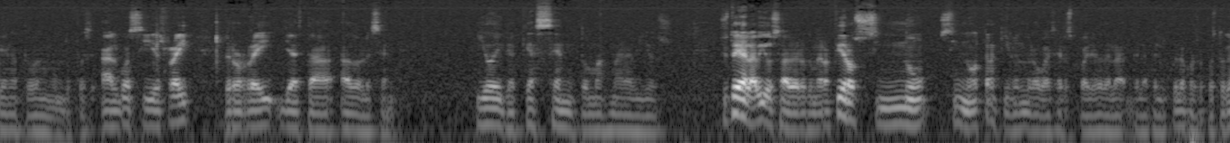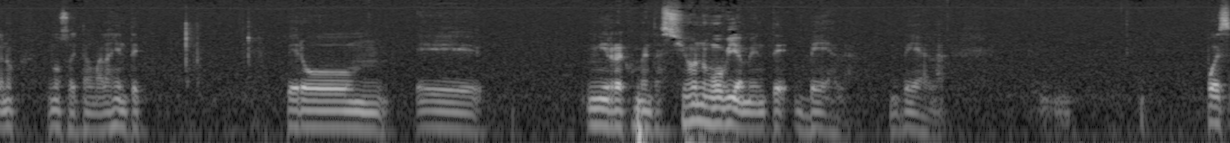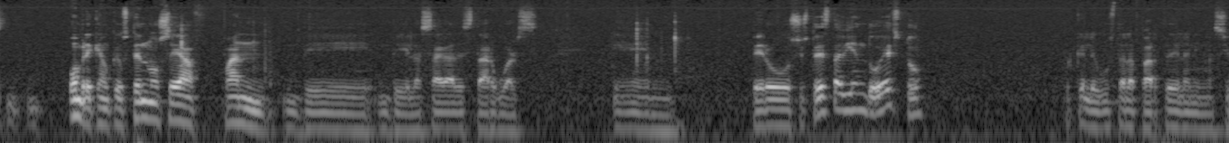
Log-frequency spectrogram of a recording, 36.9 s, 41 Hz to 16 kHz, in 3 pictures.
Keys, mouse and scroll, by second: 2.1 a, 3.1-4.2 drag, 3.1 b, 14.7 a, 16.0 click, 27.7 ctrl+r, 28.1 ctrl+click, 30.7 click, 31.5 a, 32.3 click, 34.4-36.7 drag.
